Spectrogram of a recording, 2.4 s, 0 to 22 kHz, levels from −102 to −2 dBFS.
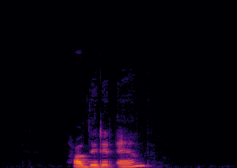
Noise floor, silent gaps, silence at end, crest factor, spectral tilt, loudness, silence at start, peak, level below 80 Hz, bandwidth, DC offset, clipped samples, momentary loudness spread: under -90 dBFS; none; 0.9 s; 20 dB; -6.5 dB/octave; -41 LUFS; 0.75 s; -22 dBFS; -88 dBFS; 6.6 kHz; under 0.1%; under 0.1%; 10 LU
